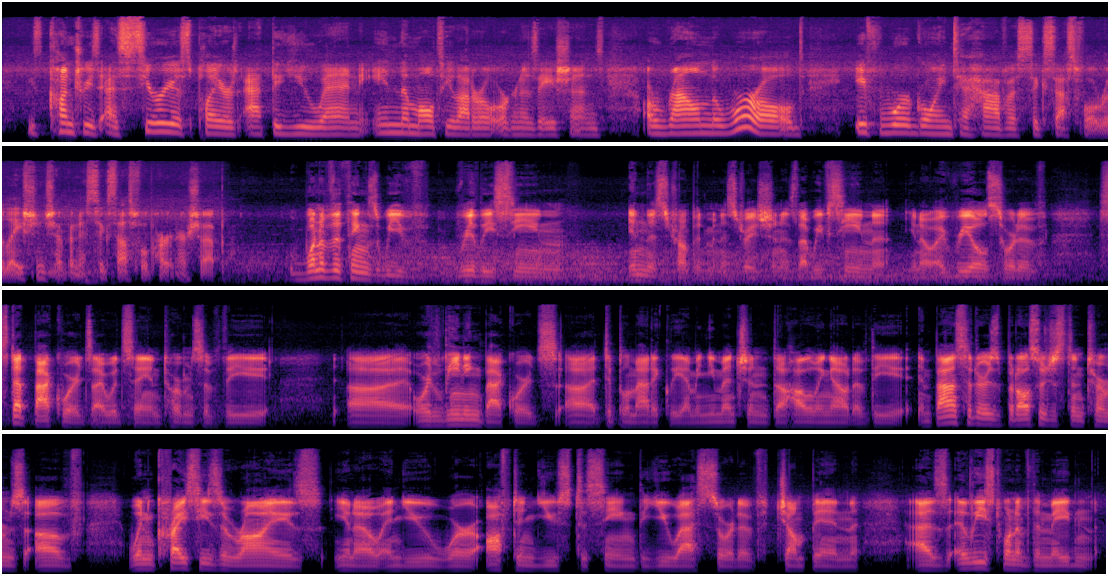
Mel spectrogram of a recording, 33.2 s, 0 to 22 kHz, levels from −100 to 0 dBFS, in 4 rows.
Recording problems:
thin; very; fading below 850 Hz
rain or running water; faint; throughout; 20 dB below the speech

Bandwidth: 14.5 kHz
